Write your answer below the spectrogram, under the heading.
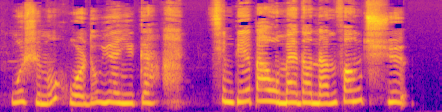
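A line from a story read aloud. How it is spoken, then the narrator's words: Crying, pleading. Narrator (Chinese): 她哭着哀求老夫妇说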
